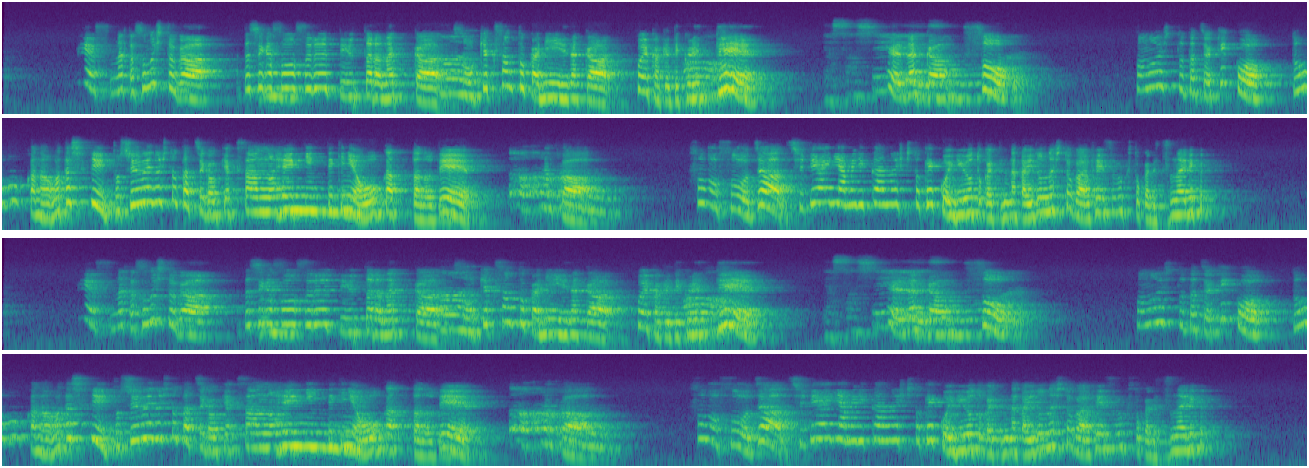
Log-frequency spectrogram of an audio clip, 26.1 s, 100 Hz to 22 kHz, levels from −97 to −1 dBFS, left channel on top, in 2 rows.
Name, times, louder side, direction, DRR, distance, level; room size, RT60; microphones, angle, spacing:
voice 1, 0.8-2.1 2.4-7.6 8.8-9.5 9.8-10.2 11.3-12.6 12.9-17.7 18.5-18.9 20.0-25.1, left 4 dB, 35° left, 7 dB, 0.3 m, -20 dB
voice 2, 2.6-2.9 4.3-4.8 6.8-7.2 8.2-10.2 15.7-16.6 18.1-19.1, left 1 dB, 20° left, -4 dB, 0.9 m, -26 dB
2.8 x 2.2 x 4.0 m, 0.85 s
head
